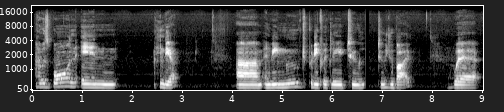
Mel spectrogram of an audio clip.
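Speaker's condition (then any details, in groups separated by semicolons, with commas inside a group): Stutter; onset at age 3; repeated sounds, repeated words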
